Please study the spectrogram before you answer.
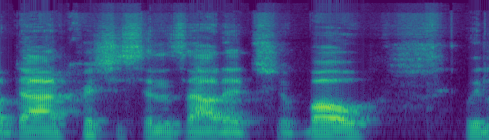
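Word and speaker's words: Chabot: decided to go to uh what was it shabo college is that how you pronounced it yeah I first I went to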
